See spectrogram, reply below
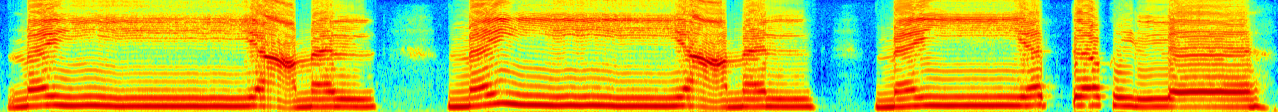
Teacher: فاستوعبوا الجسم ما بقاش فيه صوت نون وابقوا الصفة اللي هي الغنة · طيب الياء ضعيفة مش قادرة تاخد النون كلها، فما بقتش اقول من، ما فيش صوت نون منطوقه، لكن بقول مي، بقول غنه · Term: ادغام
